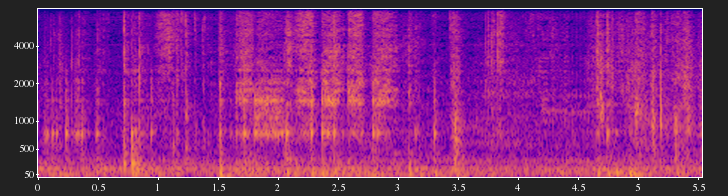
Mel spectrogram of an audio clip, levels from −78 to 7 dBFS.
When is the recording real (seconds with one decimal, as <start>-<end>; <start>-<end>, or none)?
0.0-2.8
